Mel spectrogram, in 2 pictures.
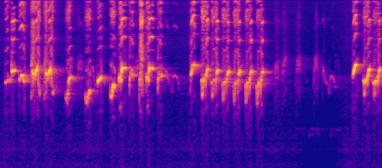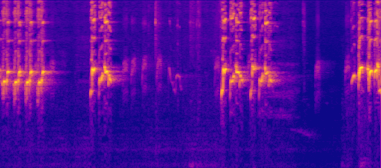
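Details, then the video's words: Sooty-headed bulbul (kutilang) recording meant to lure bulbuls: lively bursts of rapid, bubbly chirps, each a run of five to eight quick notes, repeated with short pauses for the whole stretch. "Suara Burung Kutilang Gacor ASLI Tanpa isian, Ampuh untuk Pikat Kutilang bikin kutilang Ribut gacor"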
